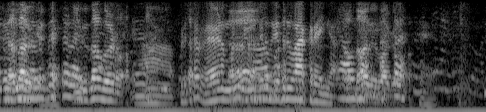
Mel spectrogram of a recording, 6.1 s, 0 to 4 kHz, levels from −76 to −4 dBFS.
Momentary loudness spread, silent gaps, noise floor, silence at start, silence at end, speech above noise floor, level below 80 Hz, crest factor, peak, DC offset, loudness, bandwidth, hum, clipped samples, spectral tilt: 16 LU; none; -48 dBFS; 0 s; 0 s; 21 dB; -62 dBFS; 18 dB; -8 dBFS; 0.5%; -27 LUFS; 4 kHz; none; under 0.1%; -9 dB/octave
